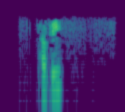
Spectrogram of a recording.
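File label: police dispatch, scanner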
